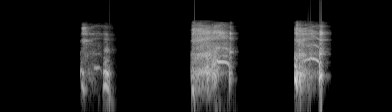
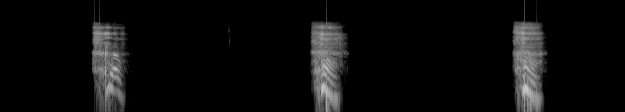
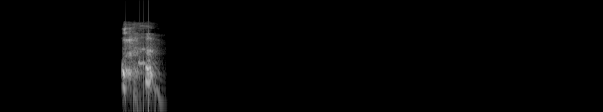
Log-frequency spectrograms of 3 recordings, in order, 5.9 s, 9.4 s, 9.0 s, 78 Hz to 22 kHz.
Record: three_cough_length: 5.9 s
three_cough_amplitude: 23320
three_cough_signal_mean_std_ratio: 0.37
exhalation_length: 9.4 s
exhalation_amplitude: 13330
exhalation_signal_mean_std_ratio: 0.25
cough_length: 9.0 s
cough_amplitude: 11026
cough_signal_mean_std_ratio: 0.15
survey_phase: beta (2021-08-13 to 2022-03-07)
age: 45-64
gender: Female
wearing_mask: 'No'
symptom_cough_any: true
symptom_runny_or_blocked_nose: true
symptom_sore_throat: true
symptom_headache: true
symptom_onset: 6 days
smoker_status: Never smoked
respiratory_condition_asthma: true
respiratory_condition_other: false
recruitment_source: Test and Trace
submission_delay: 2 days
covid_test_result: Positive
covid_test_method: RT-qPCR
covid_ct_value: 30.6
covid_ct_gene: N gene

